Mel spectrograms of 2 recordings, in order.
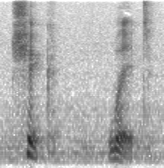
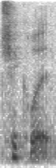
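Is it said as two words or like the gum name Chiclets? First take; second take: two words; Chiclets. First: It is said as two separate words. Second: It is run together like one word, Chiclets. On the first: It names a genre of light women's fiction. The speaker calls it right. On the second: It names a brand of chewing gum. The speaker calls it wrong.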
